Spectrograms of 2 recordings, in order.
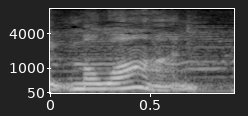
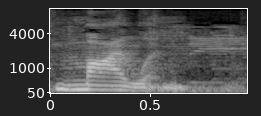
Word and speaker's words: Milan: You'd think this would be Milan, like, you know, the city in Italy. No, it's Milan.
